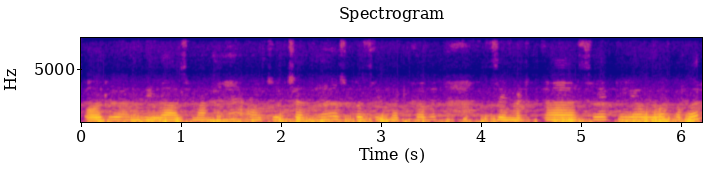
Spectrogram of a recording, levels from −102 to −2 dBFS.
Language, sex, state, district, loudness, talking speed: Hindi, female, Punjab, Pathankot, -19 LUFS, 135 wpm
